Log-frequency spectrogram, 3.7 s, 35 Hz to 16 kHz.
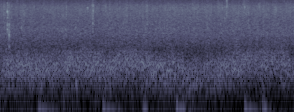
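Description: Rain in the video game HPS1, a steady, even hiss of rainfall with soft patter that holds constant throughout, no voices.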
